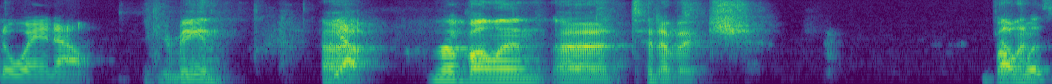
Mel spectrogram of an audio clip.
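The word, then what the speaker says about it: Anna Walentynowicz: Anna Valentinovich. That was not bad. Mm-hmm. Anna Valentinovich.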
